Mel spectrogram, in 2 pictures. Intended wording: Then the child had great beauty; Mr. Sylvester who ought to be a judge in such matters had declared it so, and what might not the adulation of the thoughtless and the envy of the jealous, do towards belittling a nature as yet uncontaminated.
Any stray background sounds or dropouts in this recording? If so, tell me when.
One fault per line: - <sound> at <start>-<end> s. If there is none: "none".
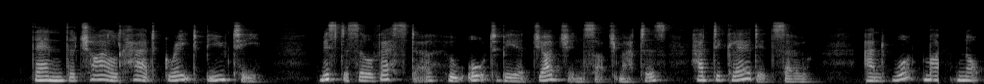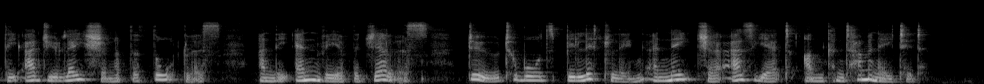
- dropout at 9.4-9.5 s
